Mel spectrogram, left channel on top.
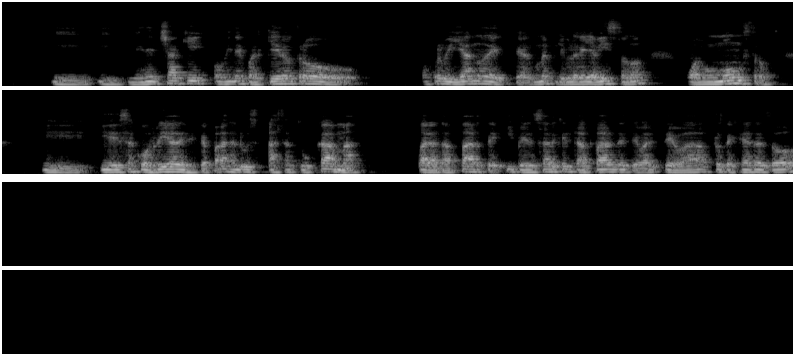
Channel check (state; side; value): silent; right; digital silence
